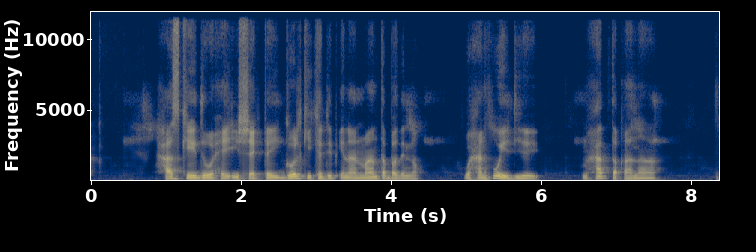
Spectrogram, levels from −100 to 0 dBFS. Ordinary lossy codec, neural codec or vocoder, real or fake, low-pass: none; codec, 24 kHz, 1.2 kbps, DualCodec; fake; none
